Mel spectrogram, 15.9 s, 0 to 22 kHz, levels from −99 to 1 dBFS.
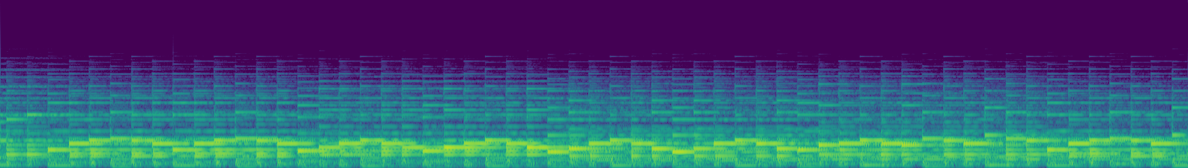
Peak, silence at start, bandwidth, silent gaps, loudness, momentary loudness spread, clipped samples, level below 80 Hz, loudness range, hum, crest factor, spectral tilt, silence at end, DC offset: -4 dBFS; 0 s; 3.8 kHz; none; -17 LUFS; 5 LU; under 0.1%; -40 dBFS; 2 LU; none; 12 dB; -8 dB/octave; 0 s; under 0.1%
